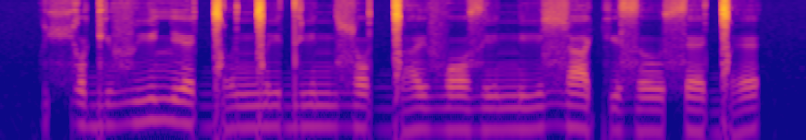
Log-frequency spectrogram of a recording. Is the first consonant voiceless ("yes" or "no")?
yes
